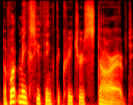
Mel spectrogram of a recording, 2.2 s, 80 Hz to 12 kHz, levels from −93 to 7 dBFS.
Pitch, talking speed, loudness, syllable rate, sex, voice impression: 125 Hz, 245 wpm, -22 LUFS, 6.1 syllables/s, male, very masculine, very adult-like, very middle-aged, very thick, slightly tensed, slightly powerful, slightly bright, hard, slightly muffled, fluent, slightly raspy, cool, intellectual, slightly refreshing, sincere, calm, slightly friendly, reassuring, slightly elegant, slightly sweet, lively, slightly strict, slightly modest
